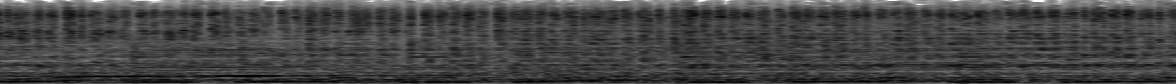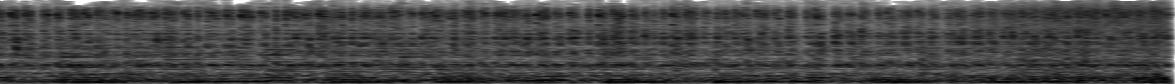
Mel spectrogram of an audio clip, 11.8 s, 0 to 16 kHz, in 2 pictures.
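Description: Engine of a 1966 Chevrolet full-size hardtop idling through its exhaust, a steady low pulsing that holds even throughout.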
